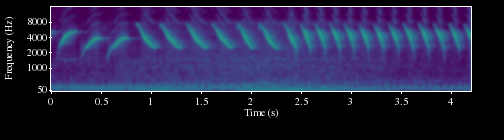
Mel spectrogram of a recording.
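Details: Belgian canary warming up with a training song: rising whistles, then a long series of falling slurred notes that speed up into a rapid, even rhythmic run.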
